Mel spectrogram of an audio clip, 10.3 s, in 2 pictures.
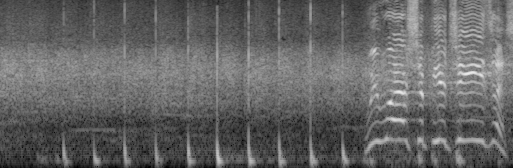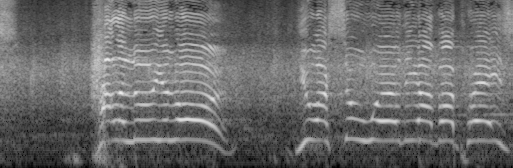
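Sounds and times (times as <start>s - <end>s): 
hand clapping: 0.0s - 6.5s
speech: 3.7s - 5.4s, 6.1s - 10.2s.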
